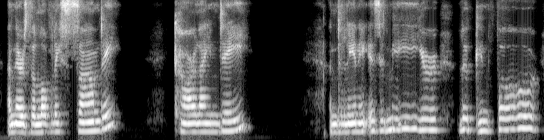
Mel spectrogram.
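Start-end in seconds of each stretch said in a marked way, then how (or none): none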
